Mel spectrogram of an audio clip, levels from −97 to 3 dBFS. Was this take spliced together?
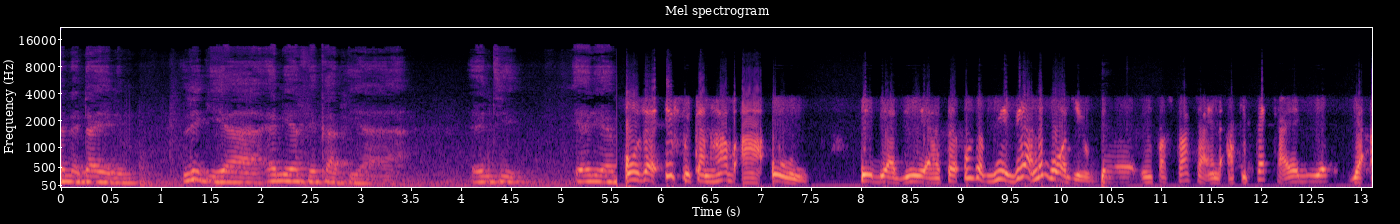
yes; 1 cut; at 5.6 s

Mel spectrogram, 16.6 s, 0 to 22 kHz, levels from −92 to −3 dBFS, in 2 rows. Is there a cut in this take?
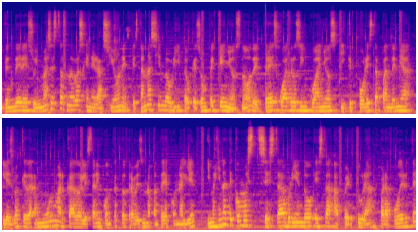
yes; 2 cuts; at 5.2 s, 12.2 s

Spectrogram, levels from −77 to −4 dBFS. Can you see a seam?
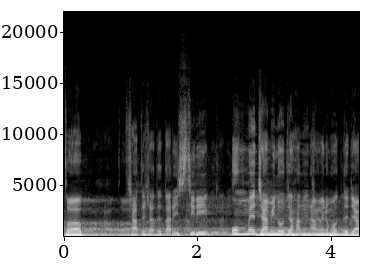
no; 0 cuts

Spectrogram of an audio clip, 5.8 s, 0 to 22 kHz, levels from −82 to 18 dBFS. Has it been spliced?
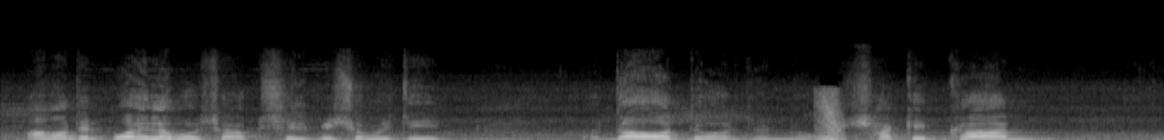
yes; 1 cut; at 4.0 s

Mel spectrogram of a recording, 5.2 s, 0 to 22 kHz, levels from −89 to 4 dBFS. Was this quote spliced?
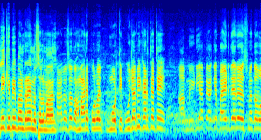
yes; 1 cut; at 3.4 s

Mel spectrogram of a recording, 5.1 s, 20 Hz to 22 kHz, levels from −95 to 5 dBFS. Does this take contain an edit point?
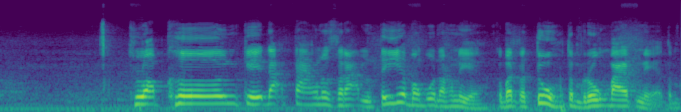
no; 0 cuts

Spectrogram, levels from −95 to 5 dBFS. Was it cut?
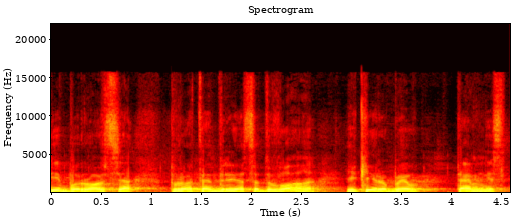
no; 0 cuts

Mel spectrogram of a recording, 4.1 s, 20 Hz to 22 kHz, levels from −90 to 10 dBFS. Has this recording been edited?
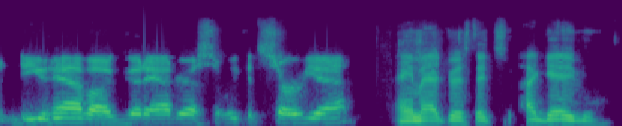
yes; 1 cut; at 2.4 s

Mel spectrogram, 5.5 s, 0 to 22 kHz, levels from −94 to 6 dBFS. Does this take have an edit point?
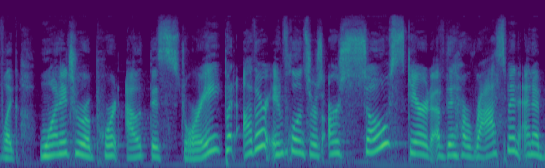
no; 0 cuts

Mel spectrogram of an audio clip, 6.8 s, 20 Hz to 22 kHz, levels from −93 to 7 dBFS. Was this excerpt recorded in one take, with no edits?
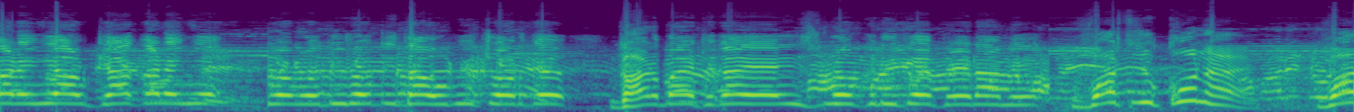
no; 2 cuts; at 1.3 s, 5.3 s

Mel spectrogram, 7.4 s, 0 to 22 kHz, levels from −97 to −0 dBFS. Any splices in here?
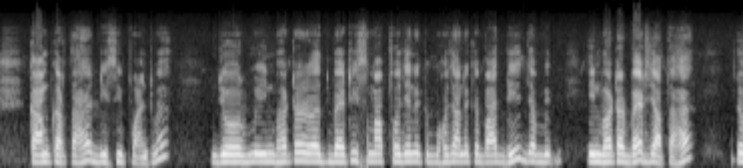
no; 0 cuts

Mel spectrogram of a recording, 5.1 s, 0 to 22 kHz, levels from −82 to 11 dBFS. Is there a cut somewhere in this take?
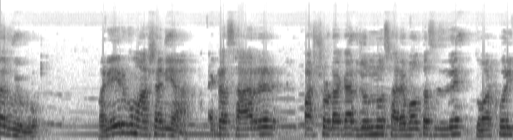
no; 0 cuts

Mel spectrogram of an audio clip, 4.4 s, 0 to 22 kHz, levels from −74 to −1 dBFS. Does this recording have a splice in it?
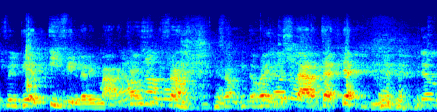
yes; 1 cut; at 3.2 s

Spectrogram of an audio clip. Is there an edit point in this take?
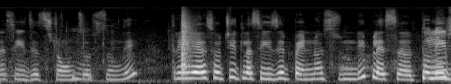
yes; 1 cut; at 1.6 s

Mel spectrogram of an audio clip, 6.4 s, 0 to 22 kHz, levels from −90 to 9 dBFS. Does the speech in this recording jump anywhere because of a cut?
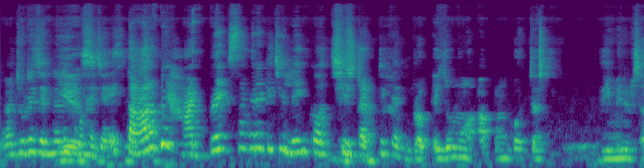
no; 0 cuts

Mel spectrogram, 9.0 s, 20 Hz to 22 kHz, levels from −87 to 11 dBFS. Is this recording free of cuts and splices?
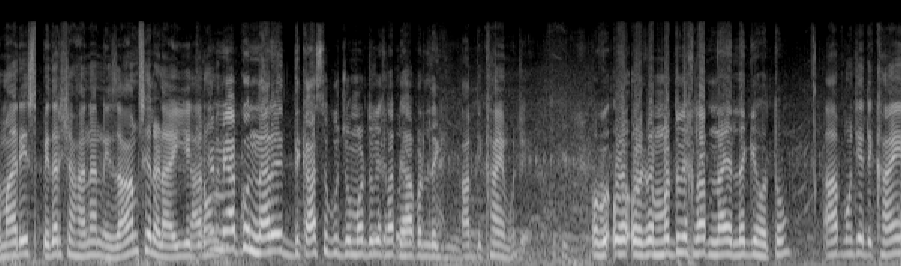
no; 1 cut; at 2.0 s

